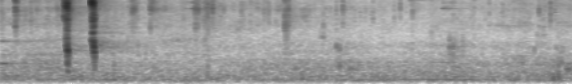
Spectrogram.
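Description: A puppy's claws clicking and pattering on a hard floor: two sharp clicks about half a second in, then faint scattered ticks.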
